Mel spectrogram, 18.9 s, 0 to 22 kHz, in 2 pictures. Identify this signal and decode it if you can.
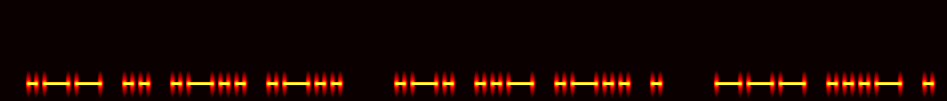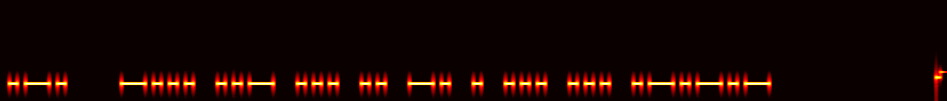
Morse code, heard as a keyed tone, about 16 wpm, 700 Hz. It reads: WILL RULE OVER BUSINESS.
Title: Sentences from Top 1000 Words - Review Part 5 - 15wpm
